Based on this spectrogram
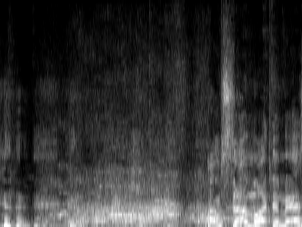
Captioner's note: crowd laughs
